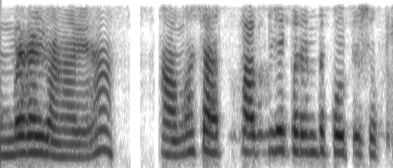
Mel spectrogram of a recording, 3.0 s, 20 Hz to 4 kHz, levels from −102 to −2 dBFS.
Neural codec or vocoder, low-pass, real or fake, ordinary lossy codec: codec, 44.1 kHz, 3.4 kbps, Pupu-Codec; 3.6 kHz; fake; none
